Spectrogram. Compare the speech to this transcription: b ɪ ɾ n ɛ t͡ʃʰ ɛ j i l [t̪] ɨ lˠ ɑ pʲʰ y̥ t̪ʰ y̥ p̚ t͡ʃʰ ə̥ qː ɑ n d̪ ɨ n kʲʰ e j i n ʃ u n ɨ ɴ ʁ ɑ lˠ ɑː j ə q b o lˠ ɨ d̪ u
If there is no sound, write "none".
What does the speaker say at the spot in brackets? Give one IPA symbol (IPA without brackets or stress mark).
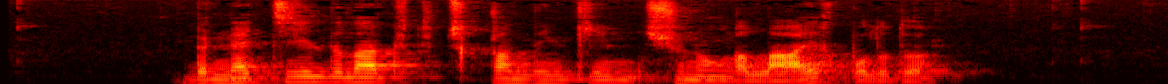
d̪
